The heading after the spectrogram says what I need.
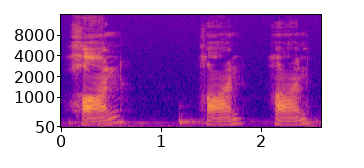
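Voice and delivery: "Han" for John, J turned to H; Spanish-accented pronunciation. Retold or imitated. Coworkers saying his name, John pronounced "Han". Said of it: "they kept saying my name".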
